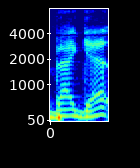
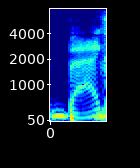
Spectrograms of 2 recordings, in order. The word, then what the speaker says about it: baguette: guy at my restaurant pronounced baguette like bag you just said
